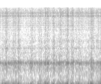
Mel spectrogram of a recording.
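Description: Wind buffeting the microphone: an uneven low rumble over steady background noise.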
